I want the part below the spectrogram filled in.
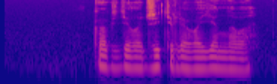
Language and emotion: Russian, neutral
